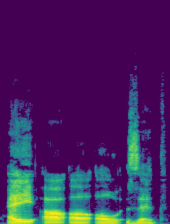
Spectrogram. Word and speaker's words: arroz: So in Spanish, we have A-R-R-O-Z. It's just a simulation of al-ruz, arroz, to Spanish arroz.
